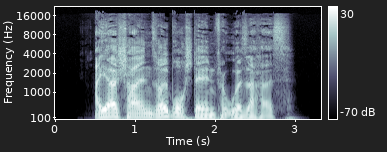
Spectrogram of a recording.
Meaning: genitive of Eierschalensollbruchstellenverursacher
- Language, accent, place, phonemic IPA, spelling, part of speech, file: German, Germany, Berlin, /ˌaɪ̯.ɐˌʃaː.lənˌzɔl.brʊxˌʃtɛ.lənˌfɛɐ̯ˈuːɐ̯ˌza.xɐs/, Eierschalensollbruchstellenverursachers, noun, De-Eierschalensollbruchstellenverursachers.ogg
